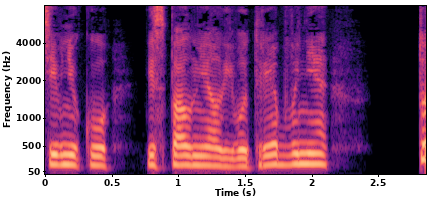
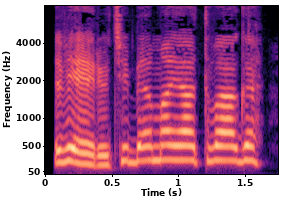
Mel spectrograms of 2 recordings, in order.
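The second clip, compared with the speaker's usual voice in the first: lightly mannered, higher-pitched gentleman; affected tone; 7 semitones higher, 3 dB louder than usual. A narrator's reading. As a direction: address him with a touch of dandyish affectation. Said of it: "возвращаясь к своему прежнему жеманному тону". (слегка жеманный тон)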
